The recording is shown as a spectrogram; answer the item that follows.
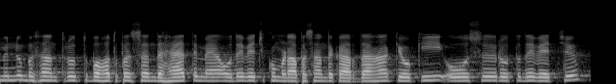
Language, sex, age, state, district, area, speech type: Punjabi, male, 18-30, Punjab, Kapurthala, rural, spontaneous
